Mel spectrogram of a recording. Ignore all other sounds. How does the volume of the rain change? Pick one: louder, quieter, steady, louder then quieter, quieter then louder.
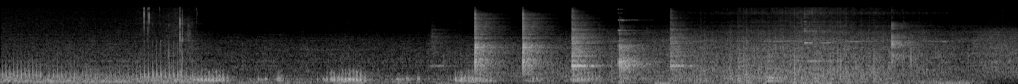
louder.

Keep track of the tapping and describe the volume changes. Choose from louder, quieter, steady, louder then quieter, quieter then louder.
quieter.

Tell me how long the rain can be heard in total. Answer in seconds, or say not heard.
10 s.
